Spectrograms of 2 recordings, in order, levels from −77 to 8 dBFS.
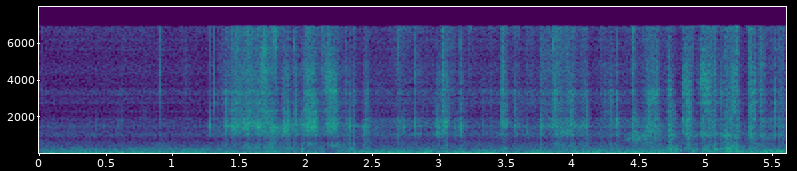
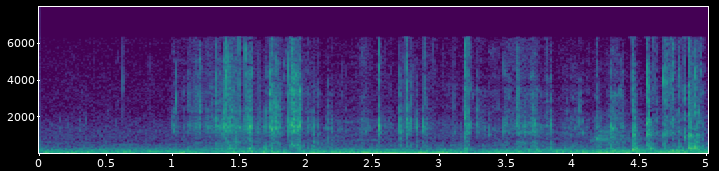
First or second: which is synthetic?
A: first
